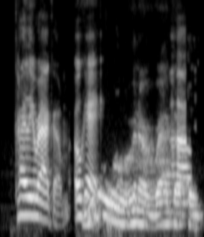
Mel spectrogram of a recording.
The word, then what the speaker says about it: Kylee Rackam: Kylie is it R I don't want to mispronounce it so can you just tell me Kylie rackam Kylie rackam okay we're gonna rack up points we're gonna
